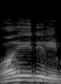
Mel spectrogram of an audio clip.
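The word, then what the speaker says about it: غير: അപ്പോൾ അൻഅംത അലൈഹിം ഗൈരിൽ മഗ്ദൂബി, ഗൈരി എന്ന് പറയുന്ന സ്ഥലത്ത് റാഇന് കസ്റ ആയതുകൊണ്ട് രി എന്ന് പറയണം. റാഇന് കെസ്റുള്ള സന്ദർഭങ്ങളിലൊക്കെ റാ എന്നുള്ളത് റീ എന്നുള്ള ഉച്ചാരണമാണ് കൊടുക്കുക.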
